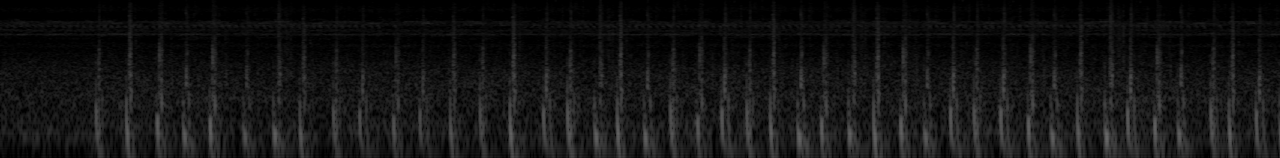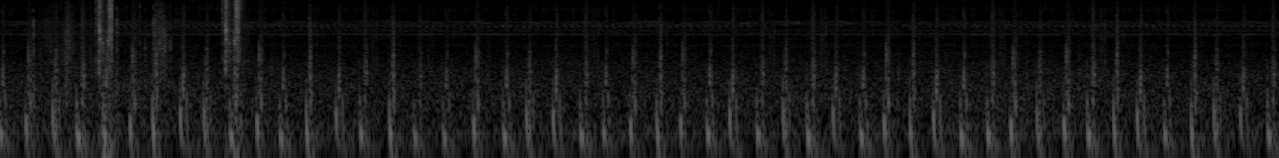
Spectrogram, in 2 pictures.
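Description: Footsteps run quickly and steadily over grass.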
